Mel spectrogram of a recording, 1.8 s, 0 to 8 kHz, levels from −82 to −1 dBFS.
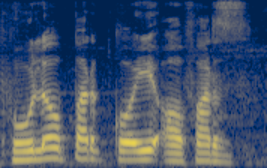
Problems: none marked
